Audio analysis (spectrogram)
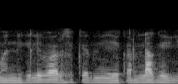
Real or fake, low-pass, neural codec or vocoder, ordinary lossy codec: real; 5.4 kHz; none; AAC, 48 kbps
